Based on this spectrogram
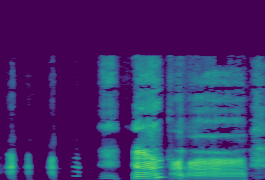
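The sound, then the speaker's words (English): A person imitates the Aflac insurance duck's quack: a few short, clipped quacking bursts, then two loud, drawn-out nasal squawks that end abruptly. “Could you imagine hitting the horse-sized Aflac duck with a car?”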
